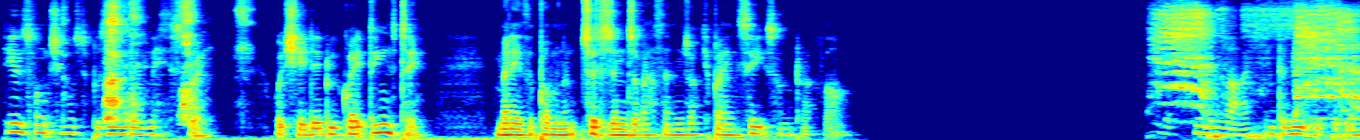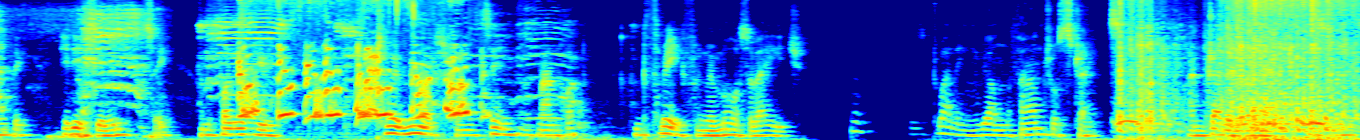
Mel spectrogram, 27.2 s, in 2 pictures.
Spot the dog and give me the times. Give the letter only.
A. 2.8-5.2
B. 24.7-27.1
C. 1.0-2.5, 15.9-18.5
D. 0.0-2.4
C.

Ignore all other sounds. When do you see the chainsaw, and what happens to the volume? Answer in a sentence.
The chainsaw can't be heard in this clip.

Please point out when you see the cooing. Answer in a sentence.
You can hear the cooing from 24.7 to 27.1 s.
